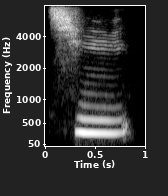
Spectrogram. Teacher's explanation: we're using the first intonation. Monotonous, it's like you're singing.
